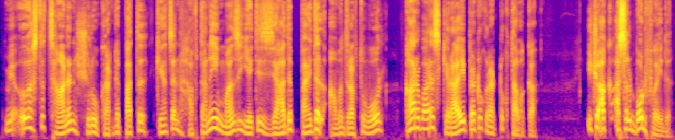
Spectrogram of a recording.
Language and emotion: Kashmiri, surprised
